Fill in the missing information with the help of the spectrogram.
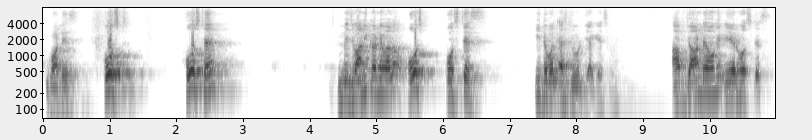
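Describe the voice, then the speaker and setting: A man with a fairly high voice teaches an English grammar lesson. He spells out letters and repeats each word slowly to show how it is pronounced. The recording sounds roomy and a little muffled. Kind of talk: explanatory lesson. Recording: echoey, slightly dull recording.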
